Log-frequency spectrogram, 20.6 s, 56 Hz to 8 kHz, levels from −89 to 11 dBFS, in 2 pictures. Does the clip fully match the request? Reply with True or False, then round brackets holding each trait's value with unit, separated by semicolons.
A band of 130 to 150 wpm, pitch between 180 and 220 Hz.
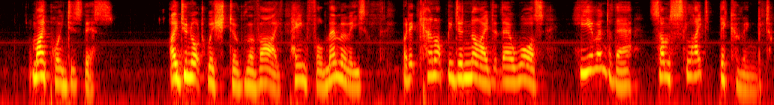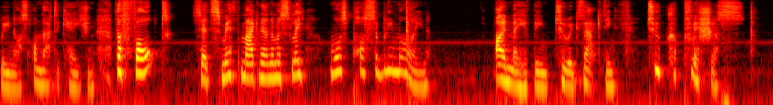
True (135 wpm; 185 Hz)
